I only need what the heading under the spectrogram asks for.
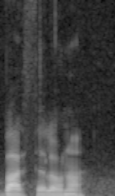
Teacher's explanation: pronouncing it with a sort of soft th sound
